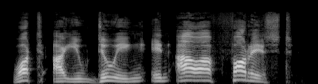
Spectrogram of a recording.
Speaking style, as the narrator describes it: bellowed the hard-faced grey centaur

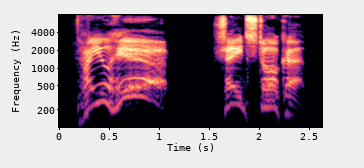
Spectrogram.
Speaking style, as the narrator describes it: shouted Vulcan

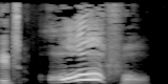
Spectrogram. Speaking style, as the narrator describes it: Hermione emerged, sobbing

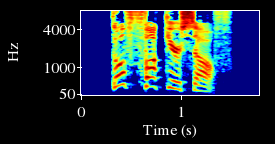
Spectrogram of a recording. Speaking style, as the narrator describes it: someone yelled hoarsely

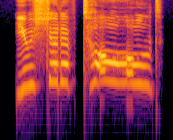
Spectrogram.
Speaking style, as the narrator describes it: Tess screamed down at him

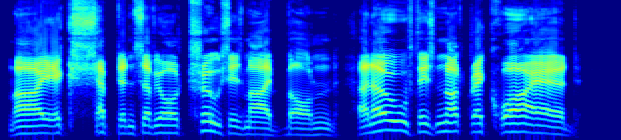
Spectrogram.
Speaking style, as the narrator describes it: bellowed Magnaric indignantly

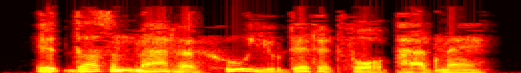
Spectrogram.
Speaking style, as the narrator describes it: he said softly

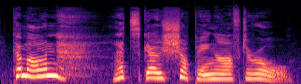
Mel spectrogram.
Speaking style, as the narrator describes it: the doctor said wearily

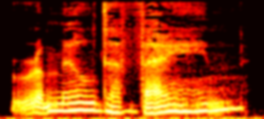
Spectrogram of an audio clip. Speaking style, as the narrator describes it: said Ron softly, and his whole face seemed to illuminate as he said it, as though hit by a ray of purest sunlight

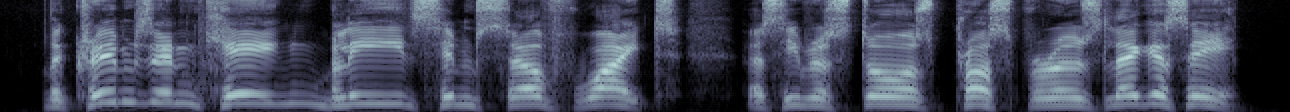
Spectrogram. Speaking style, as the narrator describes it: cried

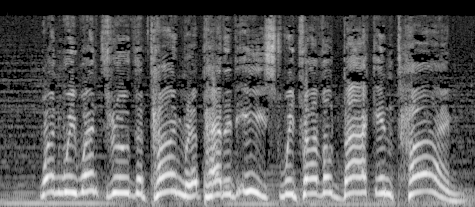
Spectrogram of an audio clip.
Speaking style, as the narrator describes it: Bob shouted

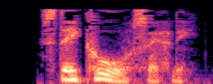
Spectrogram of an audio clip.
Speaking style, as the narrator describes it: Buddy said softly

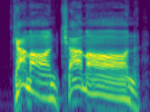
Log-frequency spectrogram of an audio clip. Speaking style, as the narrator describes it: he shouted

